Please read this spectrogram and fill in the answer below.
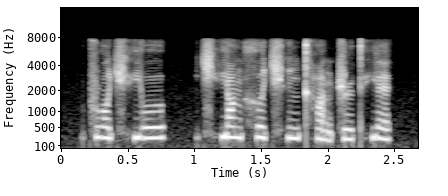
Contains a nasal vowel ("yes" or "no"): no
